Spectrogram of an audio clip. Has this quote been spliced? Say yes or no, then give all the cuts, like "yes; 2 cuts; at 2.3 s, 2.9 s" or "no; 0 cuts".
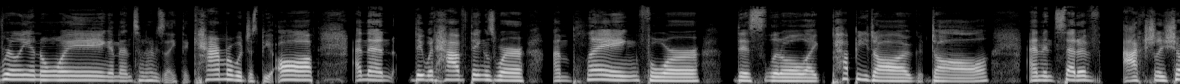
no; 0 cuts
